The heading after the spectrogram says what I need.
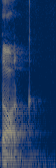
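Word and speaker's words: tau: ये सिंबल इसका है टाउ, इसको टाउ बोलते हैं। ठीक है, ग्रीक लेटर है ये, टाउ सिंबल है। कुछ लोग इसको टो भी बोलते हैं, लेकिन हम लोग टाउ बोलेंगे, टाउ इसका करेक्ट प्रोनाउंसिएशन है।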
